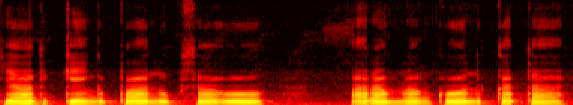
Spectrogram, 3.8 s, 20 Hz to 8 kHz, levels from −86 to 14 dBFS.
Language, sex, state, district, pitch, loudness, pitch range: Garo, male, Meghalaya, South Garo Hills, 115 Hz, -16 LUFS, 110-115 Hz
